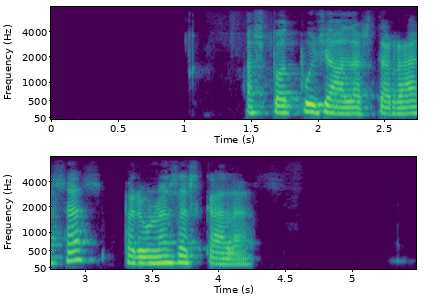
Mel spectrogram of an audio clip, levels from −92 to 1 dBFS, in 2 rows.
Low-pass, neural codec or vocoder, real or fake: 7.2 kHz; none; real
